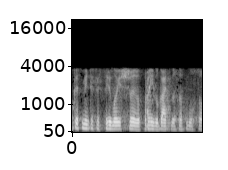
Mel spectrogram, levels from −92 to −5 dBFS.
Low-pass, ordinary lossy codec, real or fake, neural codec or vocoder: 3.6 kHz; AAC, 24 kbps; fake; autoencoder, 22.05 kHz, a latent of 192 numbers a frame, VITS, trained on one speaker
